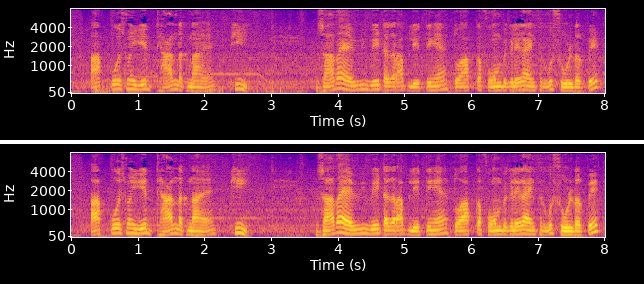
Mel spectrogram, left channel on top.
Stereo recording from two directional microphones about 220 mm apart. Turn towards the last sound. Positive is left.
turn(degrees=-15)  # may be behind; listen again after turning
